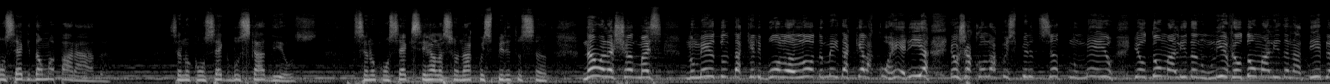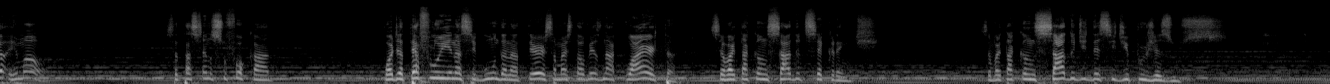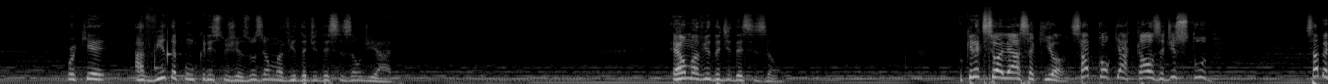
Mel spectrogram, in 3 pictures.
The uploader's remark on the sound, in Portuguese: Culto ao vivo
